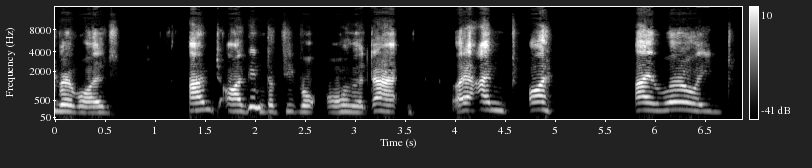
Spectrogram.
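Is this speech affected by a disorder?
Yes: cerebral palsy, spastic quadriplegia.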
